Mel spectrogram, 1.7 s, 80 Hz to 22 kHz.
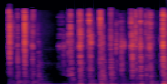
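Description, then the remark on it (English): Rapid typing on a mechanical Apple Extended Keyboard II, a dense run of crisp clacky keystrokes with a brief pause partway through, fairly loud with no voices. “So I am now the proud owner of an Apple Extended Keyboard 2.”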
